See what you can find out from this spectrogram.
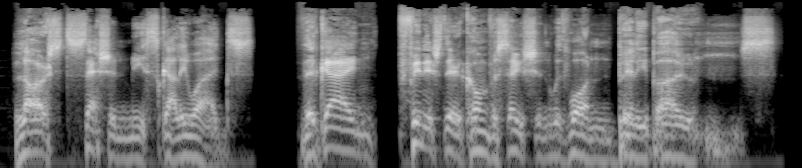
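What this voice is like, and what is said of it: Pirate character voice. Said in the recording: “in a piratey voice”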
